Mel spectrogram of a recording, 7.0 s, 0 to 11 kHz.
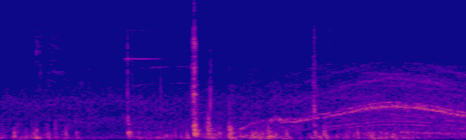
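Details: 2016 Range Rover Evoque HSE with aftermarket power tail lift kit fitted, after adjusting soft-close so tailgate shuts flush: brief beeps, then smooth motor hum rising in pitch as tailgate powers shut; working properly.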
